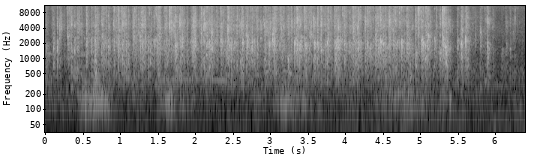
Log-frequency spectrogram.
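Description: An audience applauds steadily for several seconds, a dense crackle of many hands clapping at once at a fairly even loudness, with a few faint cheers mixed in.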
